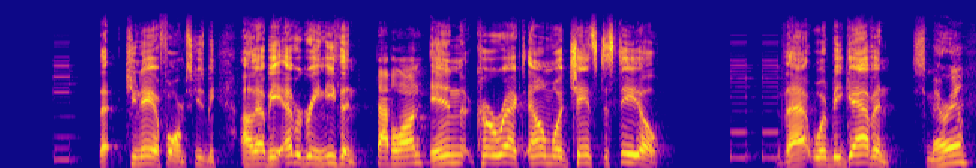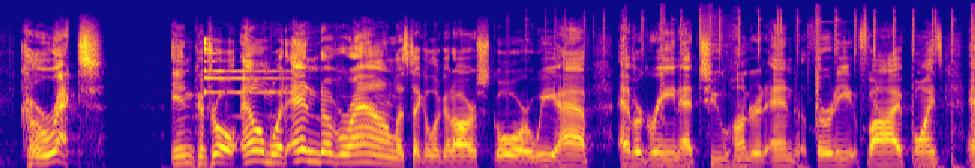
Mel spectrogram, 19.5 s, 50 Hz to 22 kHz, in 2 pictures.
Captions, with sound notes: Cuneiform, excuse me. That will be Evergreen, Ethan. - Babylon. - Incorrect. Elmwood, chance to steal. (buzzer beeps) That would be Gavin. - Sumeria. - Correct. In control, Elmwood, end of round. Let's take a look at our score. We have Evergreen at 235 points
